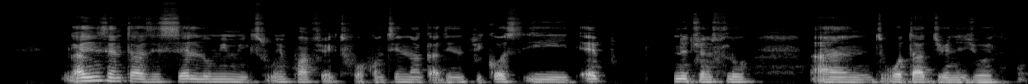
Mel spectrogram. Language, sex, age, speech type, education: Nigerian Pidgin, male, 15-29, spontaneous, tertiary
